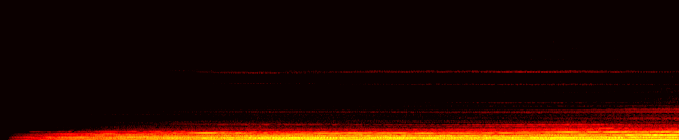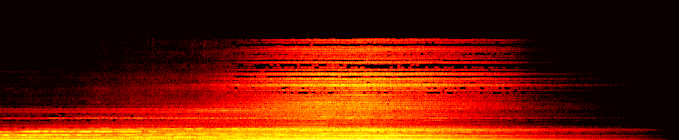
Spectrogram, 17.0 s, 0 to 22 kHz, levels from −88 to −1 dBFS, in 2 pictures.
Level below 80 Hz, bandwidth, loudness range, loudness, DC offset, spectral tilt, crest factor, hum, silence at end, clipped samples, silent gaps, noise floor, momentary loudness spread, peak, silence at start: -24 dBFS; 16 kHz; 12 LU; -23 LUFS; under 0.1%; -4 dB/octave; 18 dB; none; 1.8 s; under 0.1%; none; -72 dBFS; 19 LU; -4 dBFS; 0.7 s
